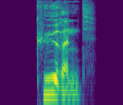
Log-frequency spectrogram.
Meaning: present participle of küren
- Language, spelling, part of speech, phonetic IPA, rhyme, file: German, kürend, verb, [ˈkyːʁənt], -yːʁənt, De-kürend.oga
